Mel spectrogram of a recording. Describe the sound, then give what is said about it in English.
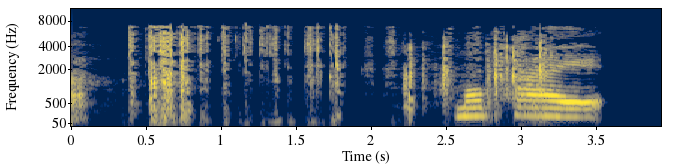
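Playing cards shuffled by hand, a run of quick, irregular crisp clicks and snaps in short bursts, followed by a brief voiced sound at the end. “I'm shuffling cards”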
